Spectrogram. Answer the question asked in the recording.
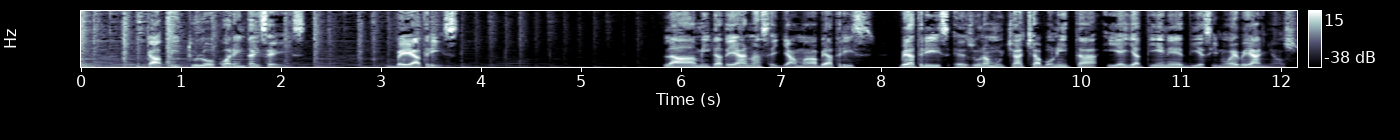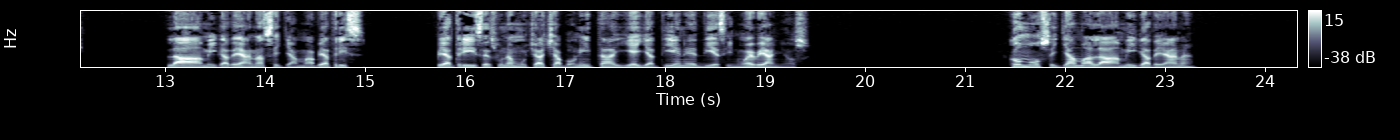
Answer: La amiga de Ana se llama Beatriz.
